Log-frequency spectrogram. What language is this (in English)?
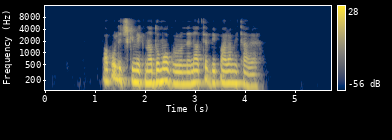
Laz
